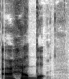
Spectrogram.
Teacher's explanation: karena huruf dal ini sukun, maka berarti dia mantul ahad karena termasuk salah satu daripada lima huruf qalqalah.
